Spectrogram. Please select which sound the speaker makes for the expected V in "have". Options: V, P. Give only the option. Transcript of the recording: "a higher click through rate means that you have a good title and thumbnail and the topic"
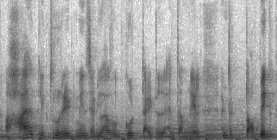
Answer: V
